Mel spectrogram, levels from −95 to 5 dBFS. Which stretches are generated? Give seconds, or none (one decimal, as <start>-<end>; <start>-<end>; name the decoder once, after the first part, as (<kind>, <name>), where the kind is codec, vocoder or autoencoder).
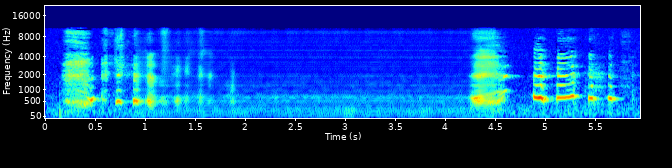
0.9-4.5 (vocoder, Vocos)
